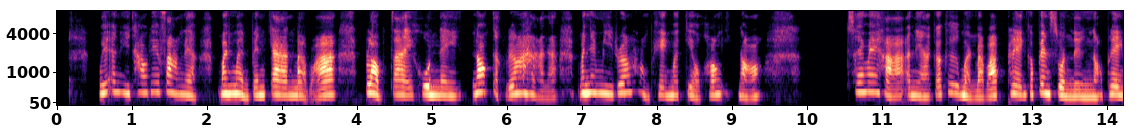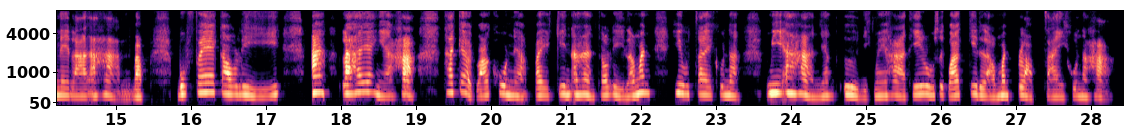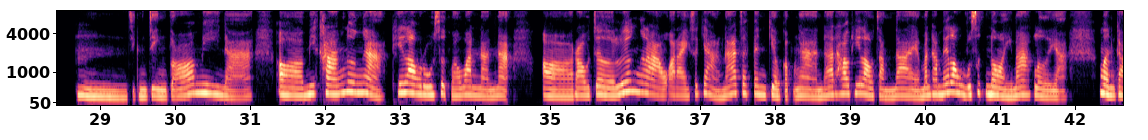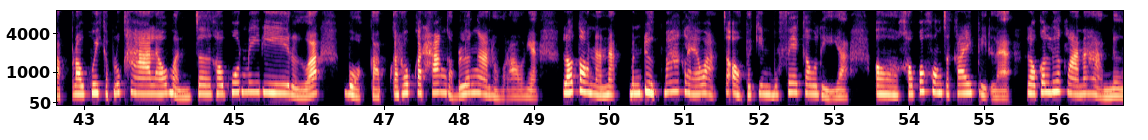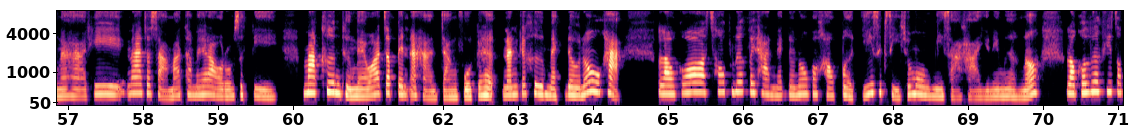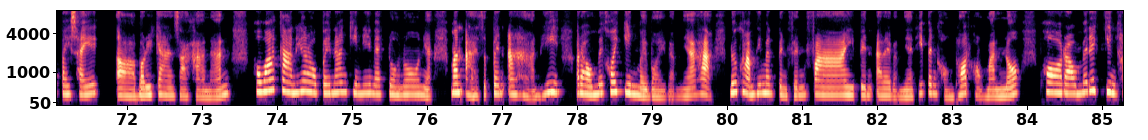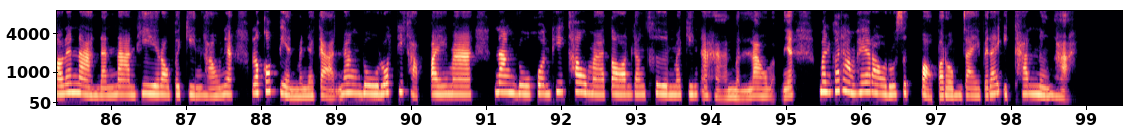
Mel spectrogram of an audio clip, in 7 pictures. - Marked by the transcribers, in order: tapping; in English: "Heal"
- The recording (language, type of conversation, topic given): Thai, podcast, ในช่วงเวลาที่ย่ำแย่ คุณมีวิธีปลอบใจตัวเองอย่างไร?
